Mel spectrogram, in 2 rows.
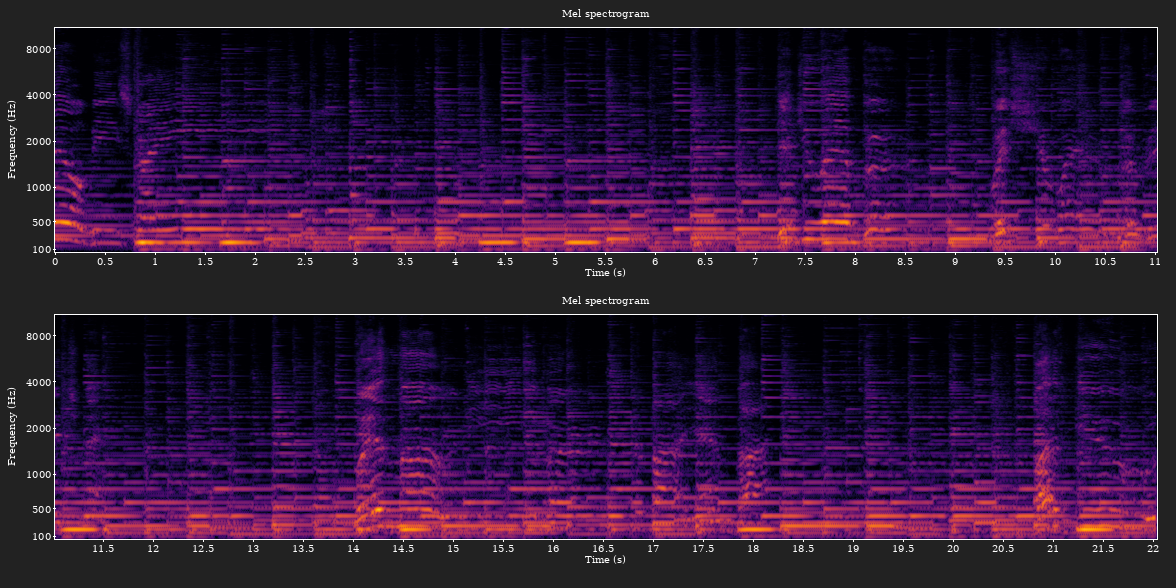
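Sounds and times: acoustic guitars strumming chords: 0.0s - 22.0s
guitar melody: 0.0s - 22.0s.

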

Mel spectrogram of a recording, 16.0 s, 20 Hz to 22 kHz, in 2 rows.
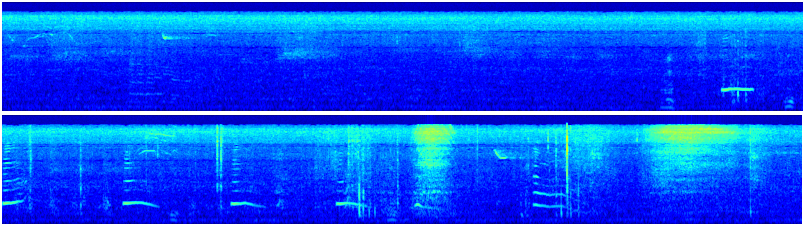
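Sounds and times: faint hiss: 0.0s - 16.0s
baby monkey coo calls: 7.2s - 10.7s.

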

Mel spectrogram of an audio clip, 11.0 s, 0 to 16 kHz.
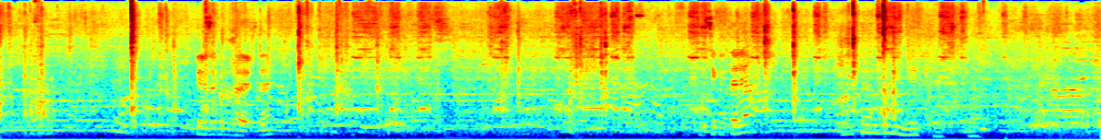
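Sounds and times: music playing: 0.0s - 11.0s
shop till clicking and whirring: 0.0s - 11.0s.

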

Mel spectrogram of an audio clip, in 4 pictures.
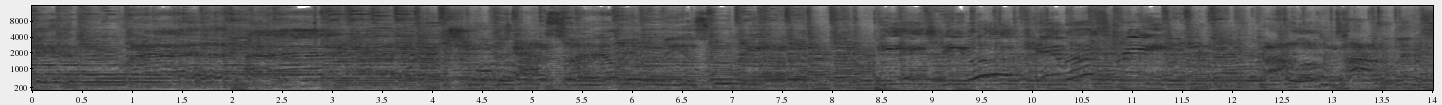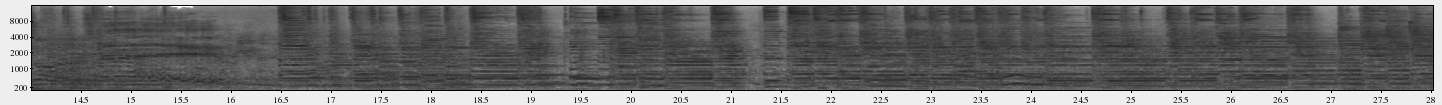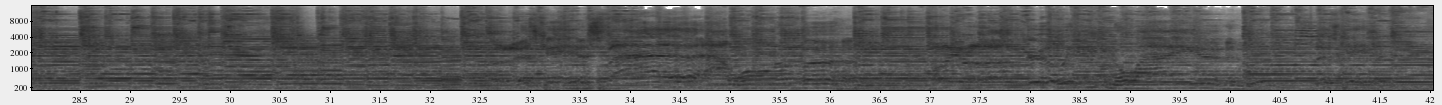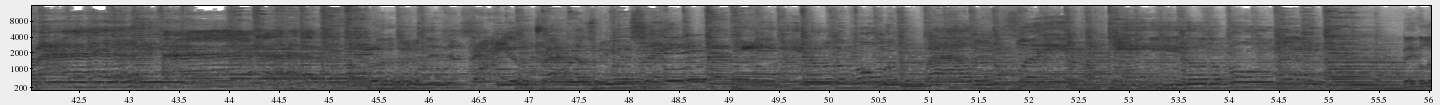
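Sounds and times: acoustic guitar playing along: 0.0s - 56.0s
acoustic guitar strumming chords: 0.0s - 56.0s.

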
